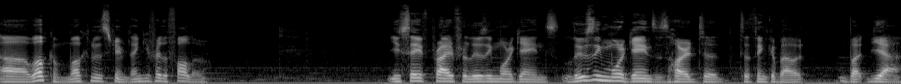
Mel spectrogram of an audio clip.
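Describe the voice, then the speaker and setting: With faint music in the background, a man with an American accent speaks at a medium pitch, using ordinary pitch variation and long, frequent pauses. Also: moderate pace. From United States. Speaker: streamer teaching Japanese. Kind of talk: casual live-stream chat. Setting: live stream.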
